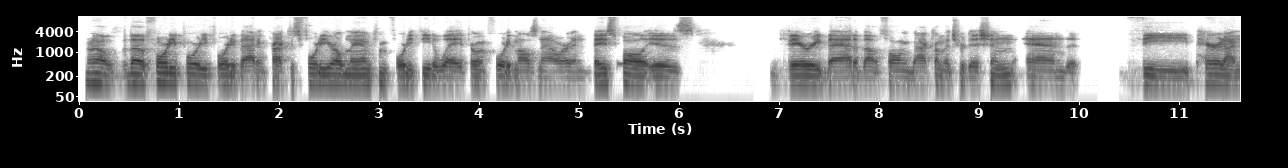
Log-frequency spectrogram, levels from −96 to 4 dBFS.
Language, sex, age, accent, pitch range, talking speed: English, male, 30-49, American, 100-110 Hz, 175 wpm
